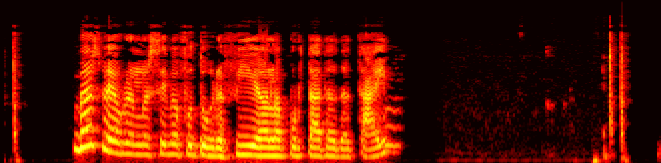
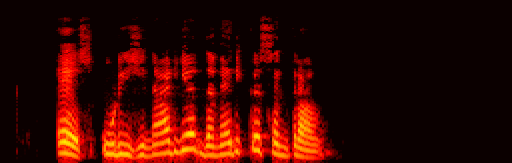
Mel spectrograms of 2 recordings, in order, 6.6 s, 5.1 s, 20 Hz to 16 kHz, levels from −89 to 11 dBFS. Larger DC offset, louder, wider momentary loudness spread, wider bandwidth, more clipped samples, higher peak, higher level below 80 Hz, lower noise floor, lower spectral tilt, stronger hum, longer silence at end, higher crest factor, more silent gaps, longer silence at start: neither; first, -15 LUFS vs -26 LUFS; first, 14 LU vs 6 LU; second, 9.4 kHz vs 10.5 kHz; neither; first, 0 dBFS vs -10 dBFS; first, -46 dBFS vs -66 dBFS; second, -79 dBFS vs under -90 dBFS; second, -4 dB/octave vs -6.5 dB/octave; neither; second, 0.35 s vs 1.9 s; about the same, 18 dB vs 18 dB; neither; second, 0.15 s vs 0.55 s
